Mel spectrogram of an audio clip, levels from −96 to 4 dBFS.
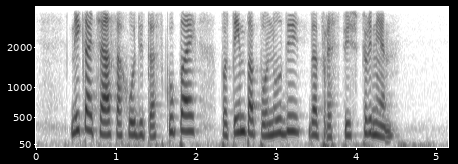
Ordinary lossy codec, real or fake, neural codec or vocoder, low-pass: none; fake; codec, 44.1 kHz, 7.8 kbps, Pupu-Codec; 3.6 kHz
